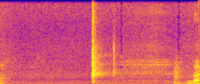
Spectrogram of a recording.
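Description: A single sharp click about halfway through from a handheld needle meat tenderizer being worked on a steak, over a low background hum.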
